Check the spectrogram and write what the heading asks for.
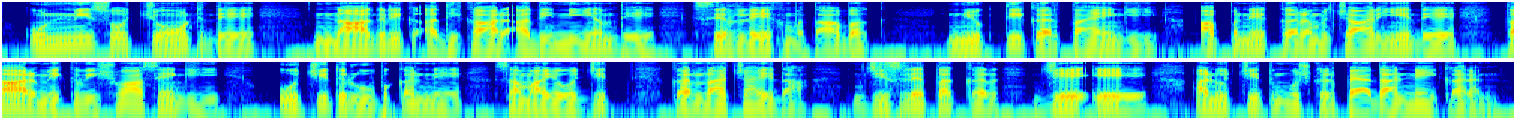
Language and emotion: Dogri, neutral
